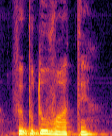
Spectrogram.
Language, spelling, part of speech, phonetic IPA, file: Ukrainian, вибудувати, verb, [ˈʋɪbʊdʊʋɐte], Uk-вибудувати.ogg
- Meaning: to build up, to erect, to construct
